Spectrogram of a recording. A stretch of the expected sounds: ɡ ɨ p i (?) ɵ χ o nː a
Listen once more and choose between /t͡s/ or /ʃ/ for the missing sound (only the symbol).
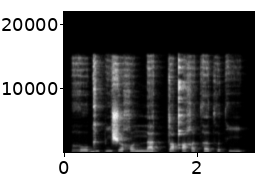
ʃ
